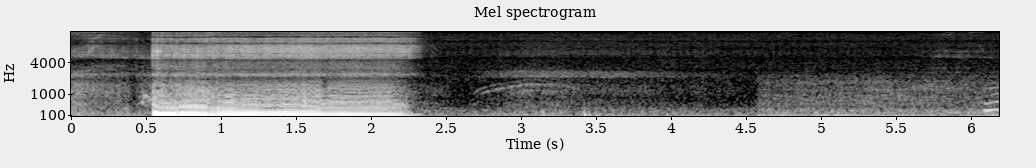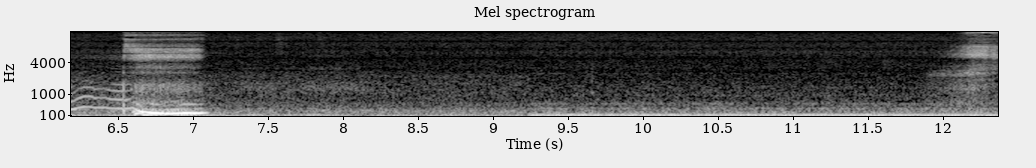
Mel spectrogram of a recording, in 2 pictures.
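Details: Dottie snoring: a loud, rattling snore lasting over a second, then a shorter groaning snort, over steady low room hum.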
